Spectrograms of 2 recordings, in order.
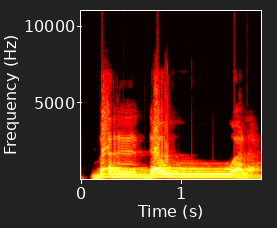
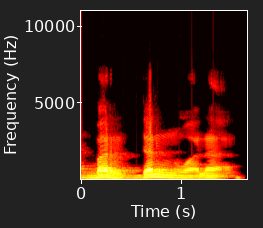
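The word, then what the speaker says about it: بَرْدًا وَلَا: Jadi cara bacanya adalah bardawala. Nah, tadi membacanya bardan wala. Enggak, bardawala.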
